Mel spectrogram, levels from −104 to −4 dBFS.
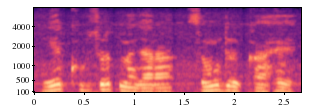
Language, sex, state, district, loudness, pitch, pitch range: Hindi, male, Uttar Pradesh, Saharanpur, -17 LUFS, 135 Hz, 120-155 Hz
